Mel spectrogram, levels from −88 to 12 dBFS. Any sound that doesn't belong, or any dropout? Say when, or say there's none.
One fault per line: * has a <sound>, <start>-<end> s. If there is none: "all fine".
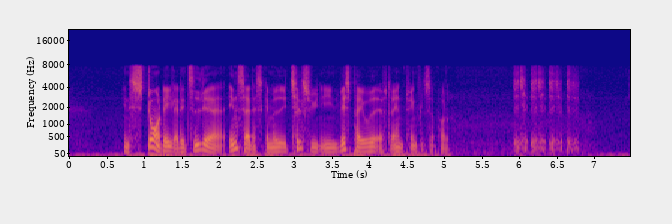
* has a laugh, 5.9-6.8 s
